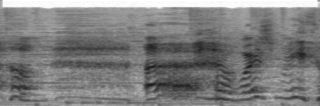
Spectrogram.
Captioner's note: grunts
